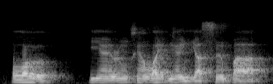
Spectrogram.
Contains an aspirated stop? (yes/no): no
